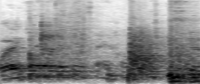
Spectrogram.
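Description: Steel hammer driving two-inch finishing nails into pine blocks, with a couple of sharp blows in the second half, the last the loudest.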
